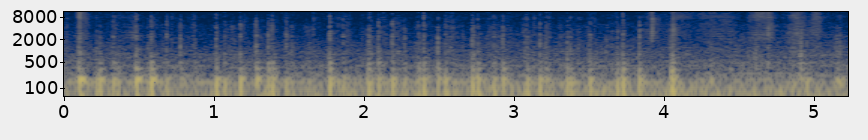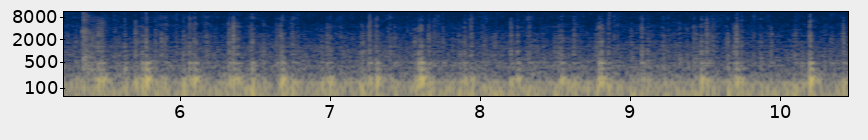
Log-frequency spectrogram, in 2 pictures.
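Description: Fingertips tap and scratch the cloth-textured cover of a large black hardcover book. The result is a quiet, dense patter of soft, dull taps with a low, muffled body, each tap stopping almost at once, mixed with faint scratching.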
